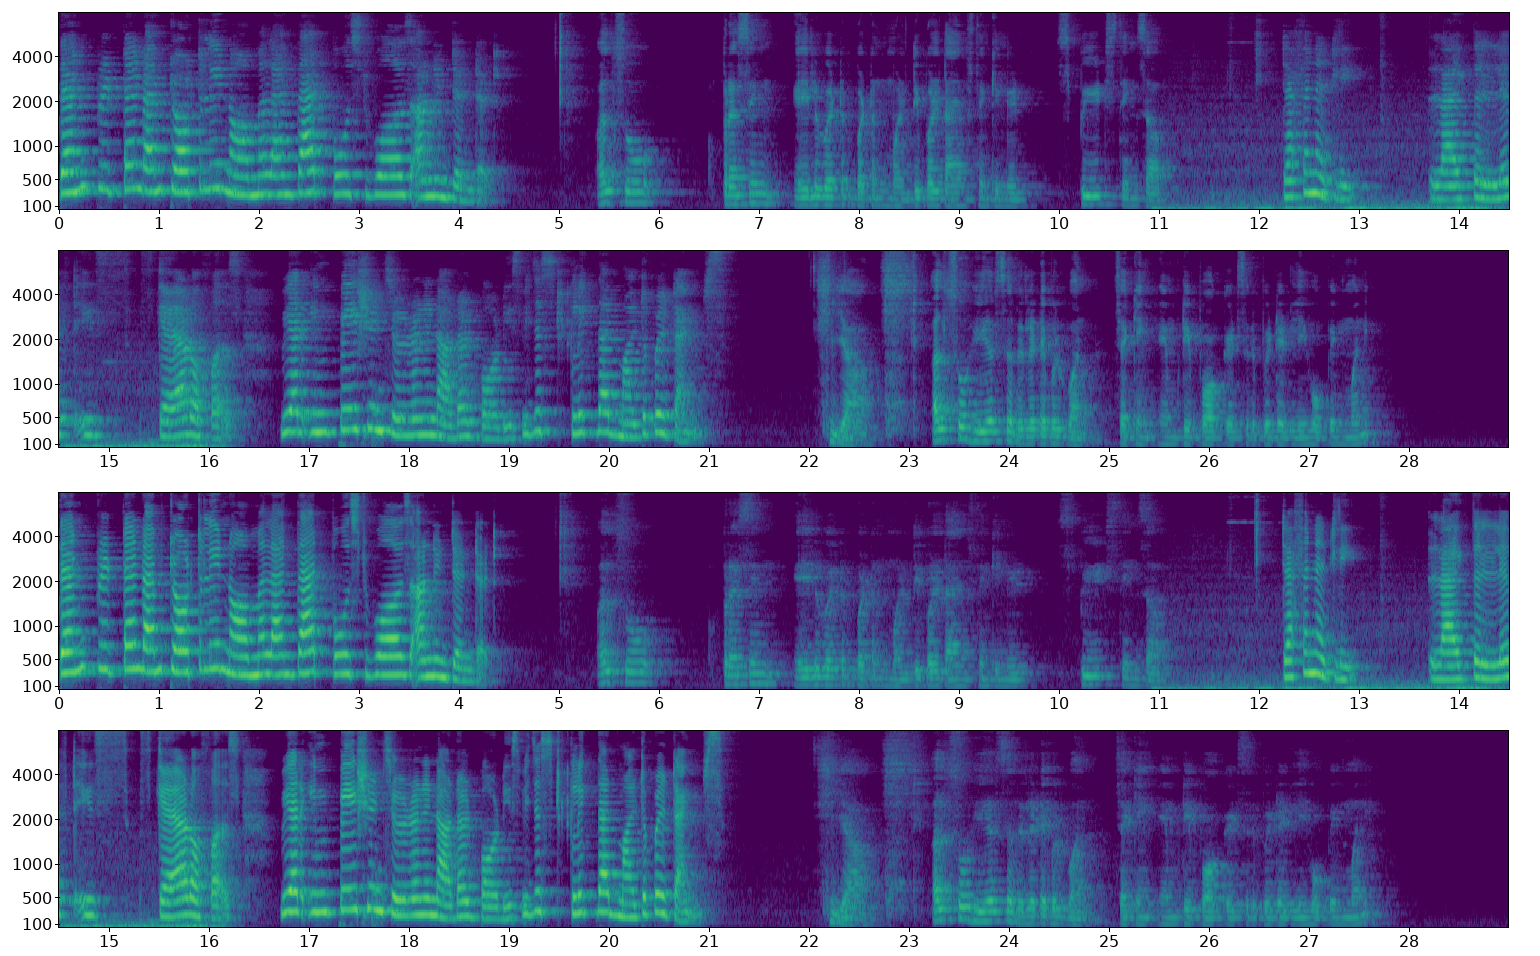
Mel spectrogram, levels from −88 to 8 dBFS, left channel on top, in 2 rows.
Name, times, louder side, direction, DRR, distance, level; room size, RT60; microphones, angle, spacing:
voice 1, 0.0-4.3 12.2-13.0 13.7-14.9 15.5-16.3 16.7-21.1, right 4 dB, 65° right, 10 dB, 0.6 m, -21 dB
voice 2, 5.4-5.9 6.6-9.6 10.0-11.0 22.1-27.6, left 2 dB, 50° left, 4 dB, 1.2 m, -35 dB
sound 1, 10.9-16.2, equal, ahead, 0.7 m, -36 dB
11.0 x 11.0 x 2.5 m, 0.72 s
head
